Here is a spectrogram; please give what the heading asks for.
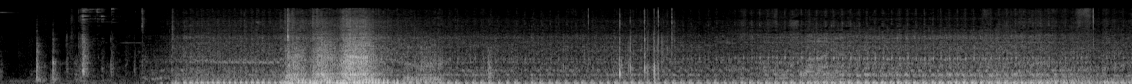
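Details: Honda Beat FI scooter after repair. Earlier it made a klak-klak noise from the rear CVT pulley at idle and on cold morning starts. Worn rollers and the worn roller housing were replaced. After clicks and a quick start, it settles into a smooth, even idle.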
